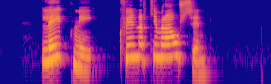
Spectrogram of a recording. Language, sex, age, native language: Icelandic, female, 40-49, Icelandic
